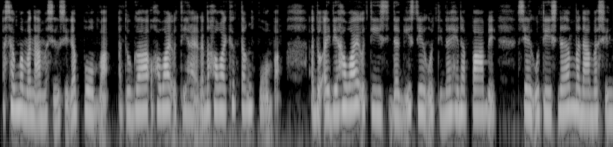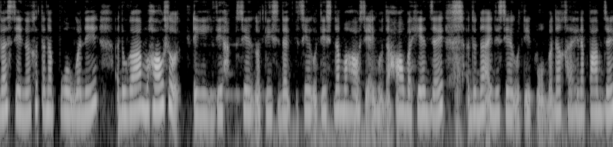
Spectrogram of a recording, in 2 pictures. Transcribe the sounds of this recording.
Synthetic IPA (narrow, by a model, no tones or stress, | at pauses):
ɐsɐŋmɐmɐnamɐsiŋsiɡɐpombɐ̰ɐduɡɐhɐwajʔṵtiɦajɾɐ̰ɡɐnɐhɐwajkʰɐk̚tɐŋpo̰mbɐ̰ɐ̰duʔɐjdiɦɐwajutisidɐɡiseŋṵtinɐɦenɐpameseŋʔutisinɐmɐnamɐsiŋɡɐseŋɡɐkʰɐk̚tɐnɐpomɡɐniɐ̰duɡɐmɐɦawsu | ɐjdiseŋṵtisidɐseŋṵtisi̥nɐmɐɦawsiʔɐ̰jɡudɐ̰hawbɐhenzɐjɐ̰dunɐɐ̰jdiseŋṵtipo̰mbɐnɐkʰɐɾɐɦenɐpamzɐj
